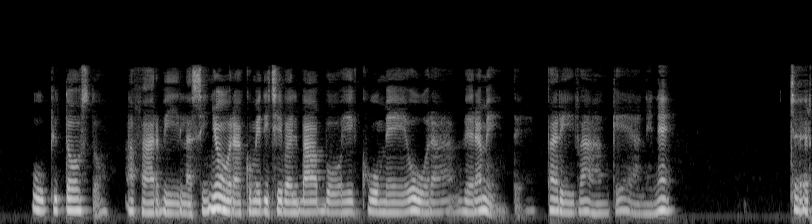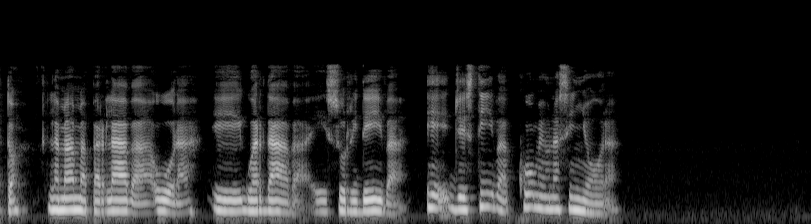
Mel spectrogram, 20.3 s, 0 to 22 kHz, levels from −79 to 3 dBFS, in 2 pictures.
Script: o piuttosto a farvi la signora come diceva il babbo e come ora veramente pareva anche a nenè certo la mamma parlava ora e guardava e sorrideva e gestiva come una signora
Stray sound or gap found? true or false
false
